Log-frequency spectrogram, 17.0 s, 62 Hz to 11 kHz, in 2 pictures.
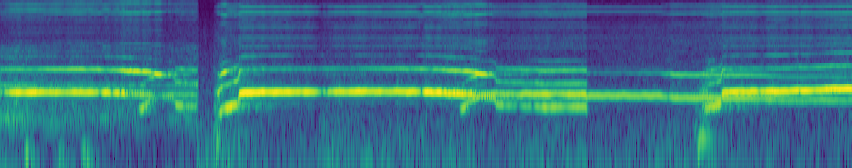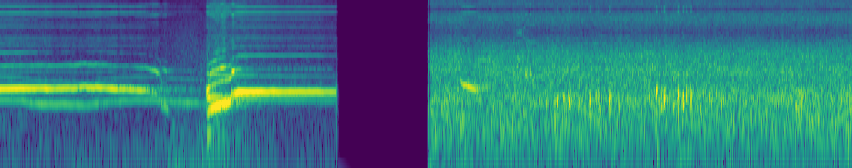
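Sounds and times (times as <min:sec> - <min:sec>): dogs howling: 0:00.0 - 0:03.1, 0:03.8 - 0:11.2, 0:13.0 - 0:14.0.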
